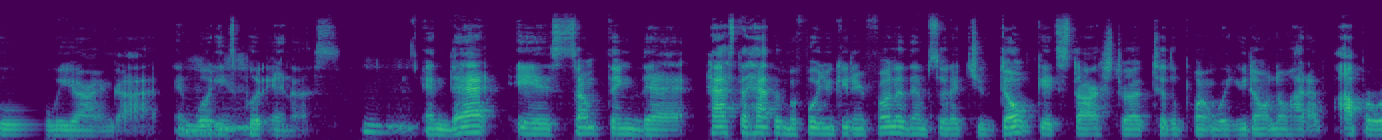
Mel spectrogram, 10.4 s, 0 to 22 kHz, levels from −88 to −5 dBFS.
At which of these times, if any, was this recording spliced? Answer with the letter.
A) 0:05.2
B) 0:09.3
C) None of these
A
